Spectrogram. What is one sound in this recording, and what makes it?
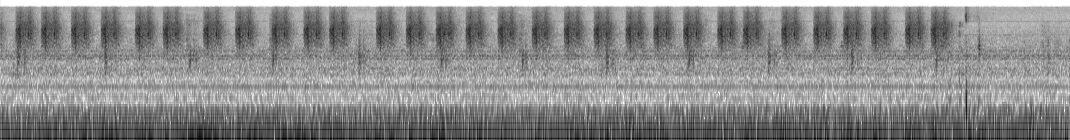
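Footsteps crunch quickly and steadily on sand.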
